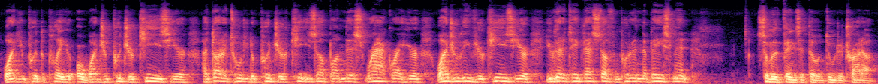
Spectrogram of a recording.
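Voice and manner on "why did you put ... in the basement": higher-pitched imitation of a nagging rage; mock raging. Raging at you over a plate left out, mock nagging rage. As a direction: scold over small things, higher but not shouted. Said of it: "they will rage at you".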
